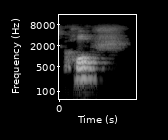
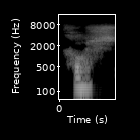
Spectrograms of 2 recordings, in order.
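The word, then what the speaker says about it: Koch: We are pronouncing that as kosh. Yep. Because I think that's the safest option.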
